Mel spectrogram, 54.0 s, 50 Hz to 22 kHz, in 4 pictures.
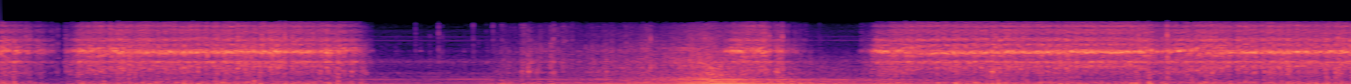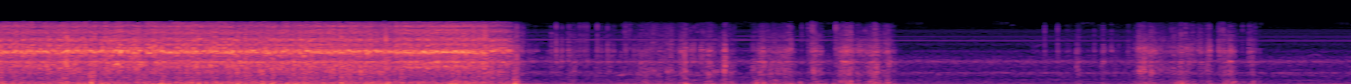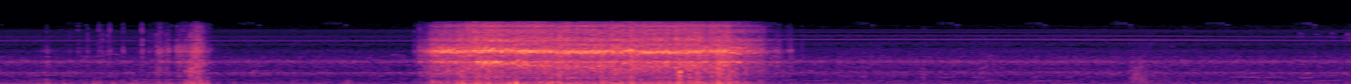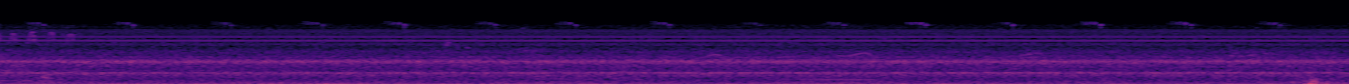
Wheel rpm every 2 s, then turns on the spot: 140, 170, 10, 40, 130, 220, 220, 210, 230, 60, 10, 10, 10, 0, 0, 60, 240, 40, 0, 0, 0, 0, 0, 0, 0, 0, 0.
4-6 18-26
